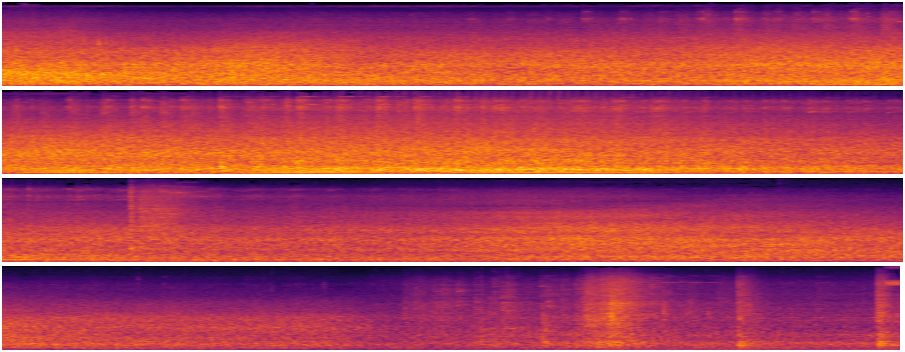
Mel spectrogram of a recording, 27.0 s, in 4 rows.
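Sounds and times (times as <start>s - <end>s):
train running on rails: 0.0s - 27.0s.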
